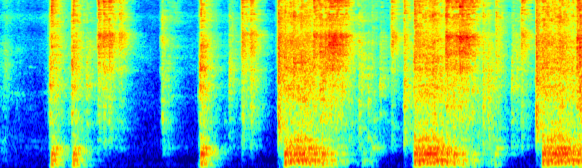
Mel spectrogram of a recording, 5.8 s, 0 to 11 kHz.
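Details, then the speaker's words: Ported XL 922 Super chainsaw started on full choke, fast throttle, cold, throttle blipped to warm up: sharp two-stroke bursts rising crisply and dropping back cleanly; healthy. "Okay, so full choke, fast throttle, and let's get this thing going. I'm going to pause you guys here and grab hearing protection. This thing's loud."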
